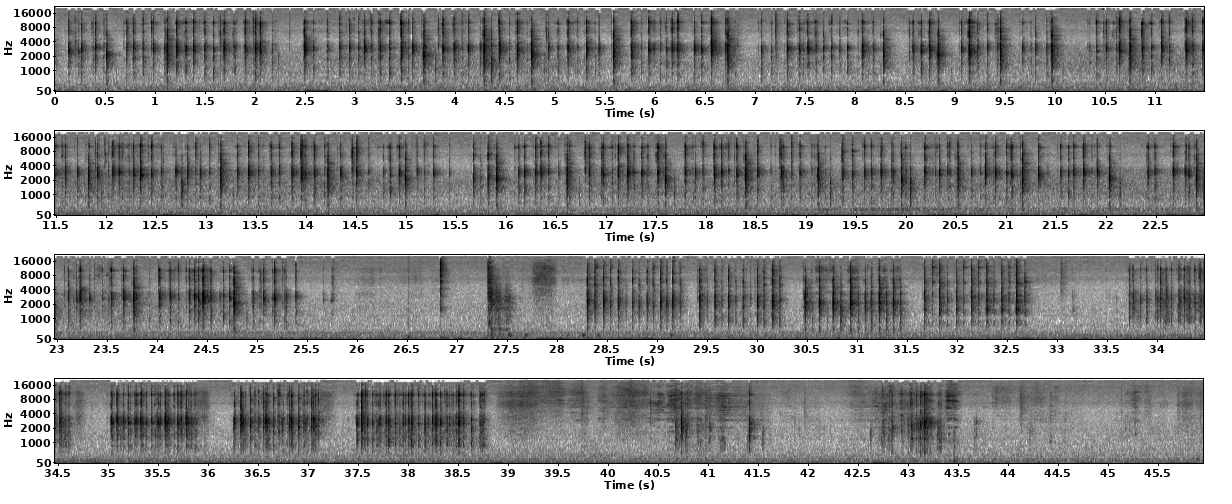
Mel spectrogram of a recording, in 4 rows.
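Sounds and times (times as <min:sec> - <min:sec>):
fast typing on mechanical keyboard: 0:00.0 - 0:25.5, 0:28.2 - 0:32.8, 0:33.7 - 0:38.8, 0:40.7 - 0:41.6, 0:42.7 - 0:43.4.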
